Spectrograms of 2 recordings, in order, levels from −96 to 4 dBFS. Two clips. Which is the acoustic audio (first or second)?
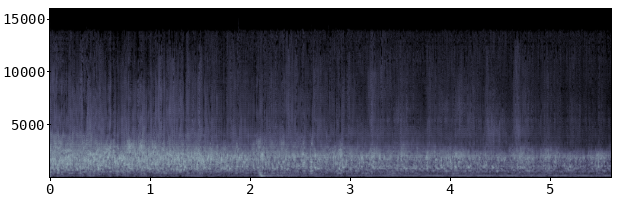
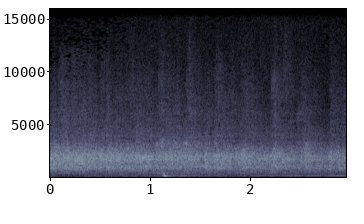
second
